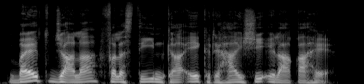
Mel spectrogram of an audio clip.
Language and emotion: Urdu, neutral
